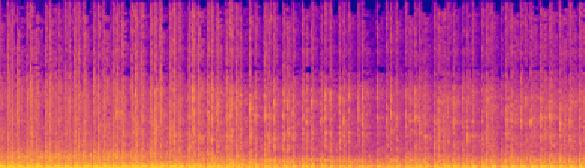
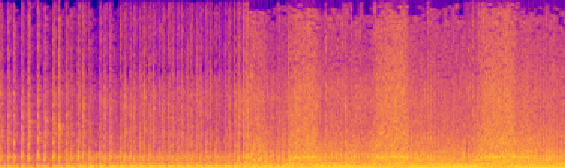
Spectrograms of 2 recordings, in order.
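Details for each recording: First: Harley-Davidson Sportster after brake switch repair, warming up for an oil change with the rear wheel jacked up and spinning in first gear: loud, lumpy, steady V-twin beat with a little freight-train mechanical rattle; normal running. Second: Harley-Davidson V-twin started in neutral with the rear wheel jacked up, revving hard with a loud metallic clatter on the lumpy beat, rattling like a freight train; rattle source not yet pinned down.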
